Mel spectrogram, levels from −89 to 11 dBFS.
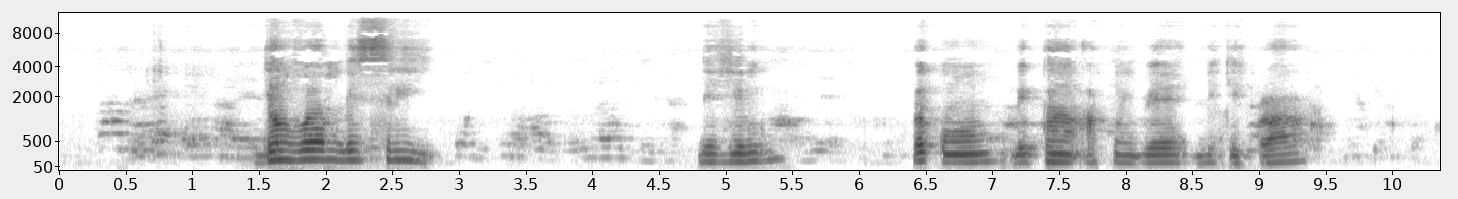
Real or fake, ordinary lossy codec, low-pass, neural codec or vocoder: fake; MP3, 48 kbps; 10.8 kHz; codec, 32 kHz, 1.9 kbps, SNAC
